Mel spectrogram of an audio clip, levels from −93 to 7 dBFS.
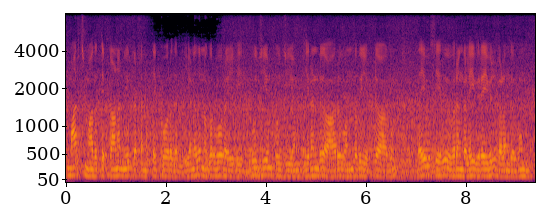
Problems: constant background noise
